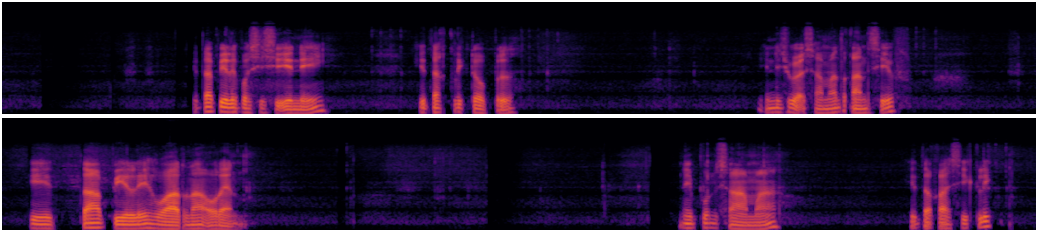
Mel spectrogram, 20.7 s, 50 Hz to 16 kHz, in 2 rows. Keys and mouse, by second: 0.8 middle click, 2.7 click, 4.1 click, 5.6 click, 9.5 shift+click, 13.1 click, 14.1 click, 15.6-16.9 middle drag, 17.8 middle click, 20.5-20.6 drag.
